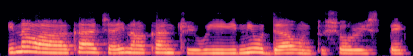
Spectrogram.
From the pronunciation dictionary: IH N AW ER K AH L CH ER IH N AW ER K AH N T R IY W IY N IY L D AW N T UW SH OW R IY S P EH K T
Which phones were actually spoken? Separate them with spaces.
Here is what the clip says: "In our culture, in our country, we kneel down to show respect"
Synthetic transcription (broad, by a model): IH N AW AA K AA CH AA IH N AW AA K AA N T R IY W IY N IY D AW N T UW SH OW R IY S P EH K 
